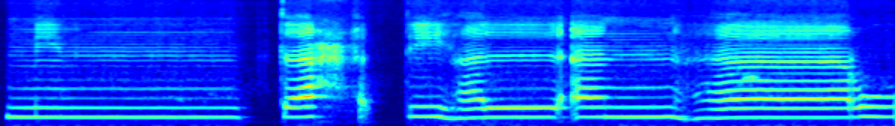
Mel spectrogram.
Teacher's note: نون ساکن ہے، اس کے بعد تا ہے جو کہ حروف اخفا میں سے ہے، تو اس کو ہم نے مخفی کر کے پڑھنا ہے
